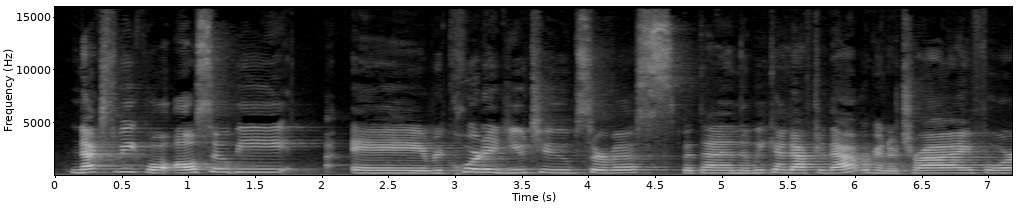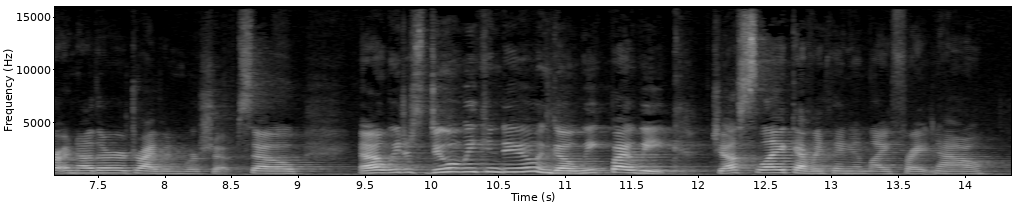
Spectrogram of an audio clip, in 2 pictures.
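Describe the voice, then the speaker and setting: A woman speaks at a moderate pace in a high pitch with ordinary pitch variation. Audible room echo surrounds her voice. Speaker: pastor. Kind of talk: announcements to congregation. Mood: warm, friendly. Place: church. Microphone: camera far.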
